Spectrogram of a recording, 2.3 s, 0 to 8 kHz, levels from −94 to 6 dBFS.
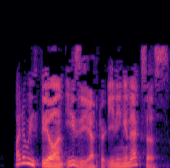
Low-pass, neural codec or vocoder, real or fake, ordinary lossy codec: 7.2 kHz; none; real; MP3, 24 kbps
